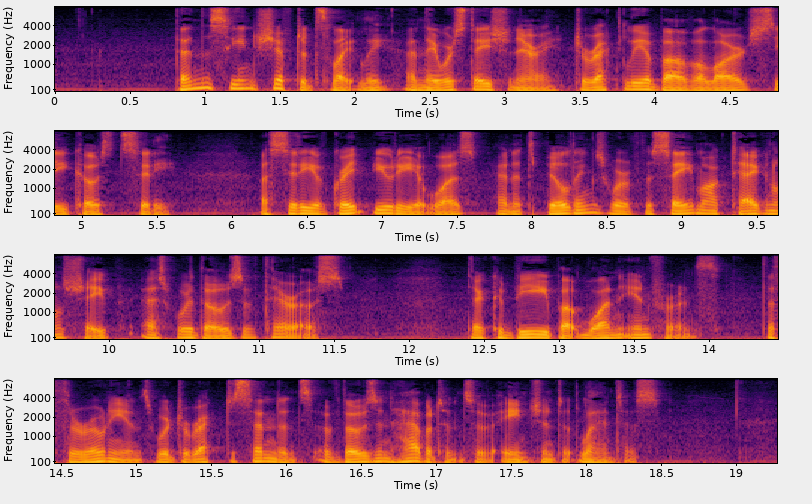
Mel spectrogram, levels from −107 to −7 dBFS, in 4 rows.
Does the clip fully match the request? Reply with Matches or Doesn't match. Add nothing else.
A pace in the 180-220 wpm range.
Doesn't match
